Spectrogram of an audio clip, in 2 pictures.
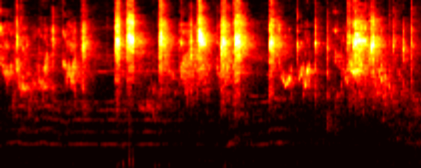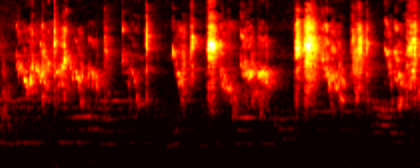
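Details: Budgerigars in busy chorus; rapid overlapping chirps, squeaks and harsh squawks, high and bright, with a low steady background hum.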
